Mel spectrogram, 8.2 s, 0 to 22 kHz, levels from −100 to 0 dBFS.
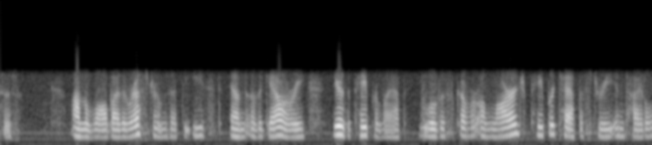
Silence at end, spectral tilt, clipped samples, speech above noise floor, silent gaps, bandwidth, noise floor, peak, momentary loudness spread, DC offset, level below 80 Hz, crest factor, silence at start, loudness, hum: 0 s; -10.5 dB/octave; under 0.1%; 30 dB; none; 3.6 kHz; -52 dBFS; -2 dBFS; 13 LU; under 0.1%; -72 dBFS; 20 dB; 0 s; -23 LUFS; none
